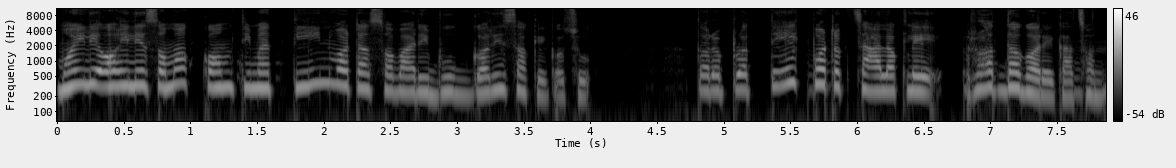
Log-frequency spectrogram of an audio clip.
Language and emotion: Nepali, sad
